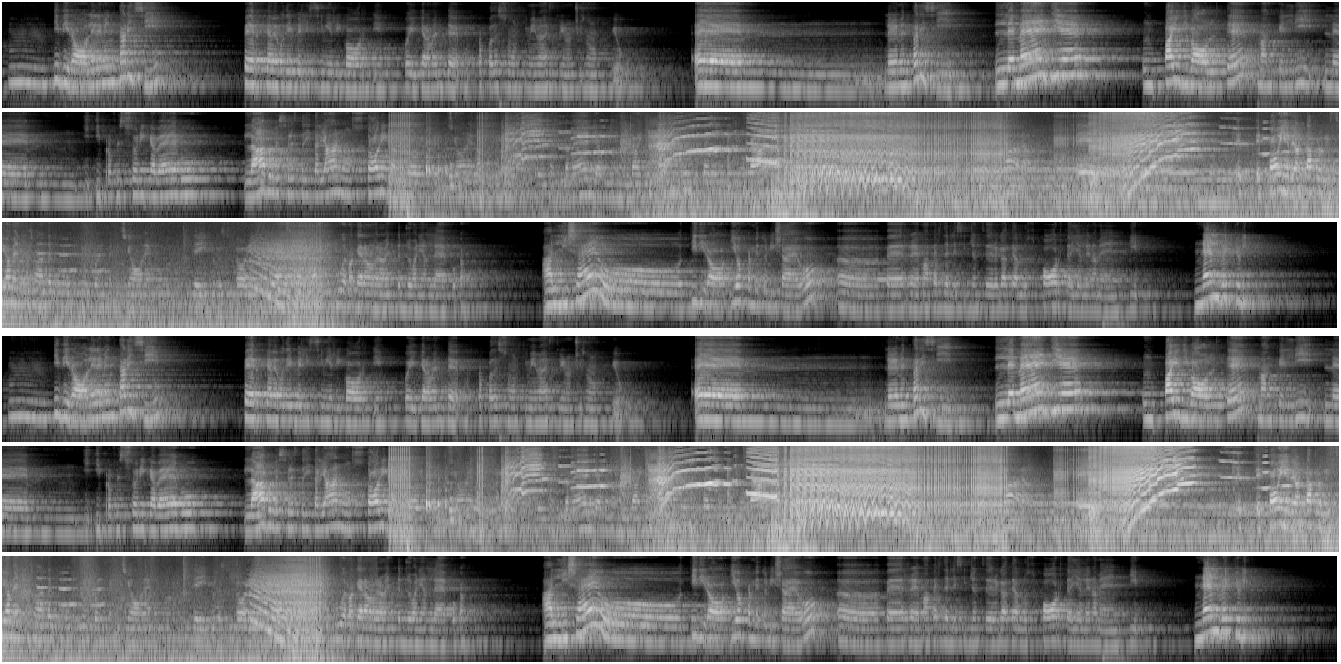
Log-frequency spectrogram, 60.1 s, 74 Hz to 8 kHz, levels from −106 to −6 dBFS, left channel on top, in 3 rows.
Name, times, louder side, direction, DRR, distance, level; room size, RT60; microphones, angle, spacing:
voice 1, 0.1-2.4 3.6-5.8 6.0-7.0 7.3-9.3 10.4-14.3 14.9-16.2 17.1-23.0 23.7-31.8 32.5-35.5 36.1-42.4 42.9-47.1 48.2-52.3 52.6-57.2 58.0-58.8, right 1 dB, 10° right, 3 dB, 1.2 m, -39 dB
sound 1, 25.8-35.2 35.8-42.3 42.7-43.1 43.4-45.2, right 7 dB, 35° right, 0.4 m, -29 dB
sound 2, 29.5-45.0, left 1 dB, 35° left, 1.7 m, -43 dB
16.0 x 12.5 x 7.0 m, 2.1 s
head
